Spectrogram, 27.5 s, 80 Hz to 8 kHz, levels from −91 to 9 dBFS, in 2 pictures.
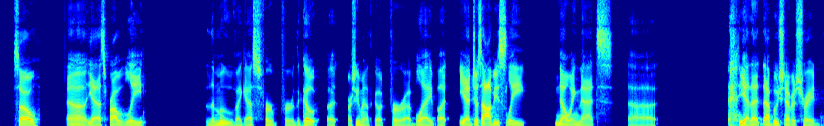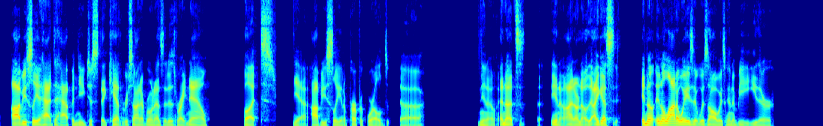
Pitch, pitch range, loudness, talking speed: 85 Hz, 75-95 Hz, -28 LUFS, 185 wpm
